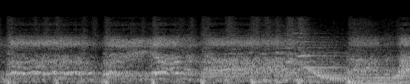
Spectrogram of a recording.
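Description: A choir singing a patriotic song with instrumental backing.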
